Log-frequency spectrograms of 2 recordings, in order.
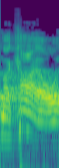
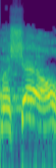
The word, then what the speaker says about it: Michal: But Michal is basically a more appropriate name to say her. But she liked David. But do you know that Michelle, which I'm going to say it that way, it's not how you say it, but I say Michelle.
